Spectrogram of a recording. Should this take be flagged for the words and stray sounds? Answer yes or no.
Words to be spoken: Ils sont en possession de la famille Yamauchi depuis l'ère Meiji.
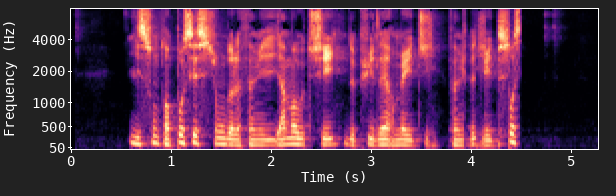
yes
